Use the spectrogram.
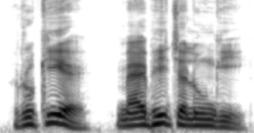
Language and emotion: Urdu, neutral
